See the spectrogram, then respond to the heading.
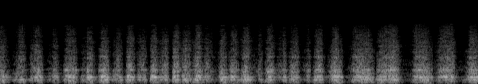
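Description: Fingertips and nails of both hands scratch quickly and hard across a flat, solid beige striped woven fiber carpet. The result is a rapid, continuous run of dry, brushy scratching strokes with a bright, hissy edge and a low-mid tonal hum. Each stroke dies away almost instantly.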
